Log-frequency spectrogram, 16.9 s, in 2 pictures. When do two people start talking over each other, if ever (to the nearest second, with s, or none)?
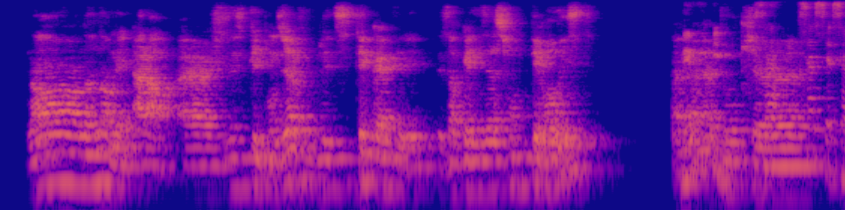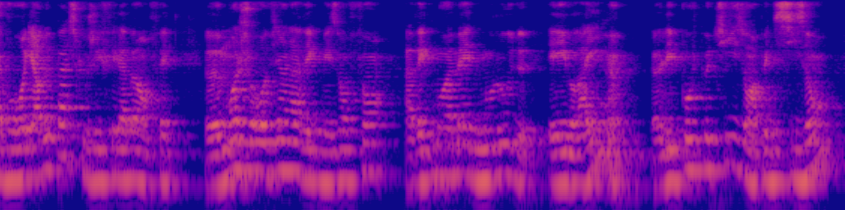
7 s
